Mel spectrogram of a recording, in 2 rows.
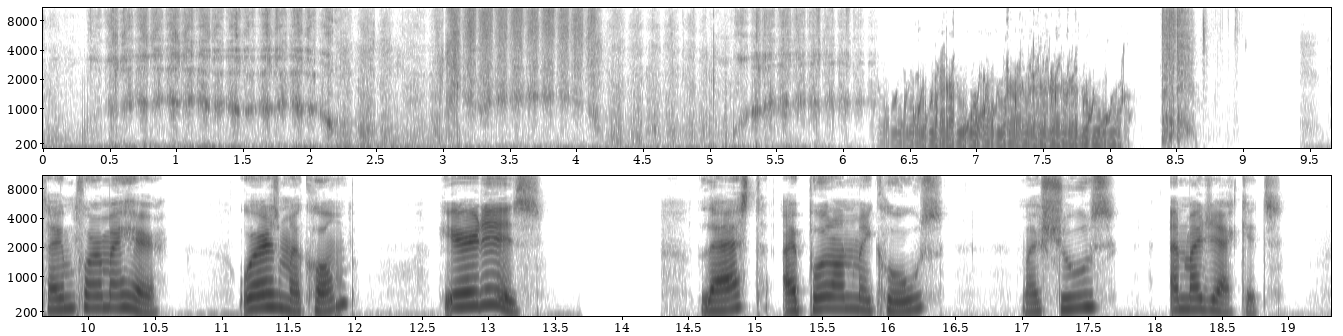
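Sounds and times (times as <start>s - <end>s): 
toothbrush scrubbing with toothpaste: 0.0s - 6.2s
short splash or spit: 0.3s - 4.1s, 5.0s - 9.0s
gargling water: 5.2s - 8.2s
speech: 9.7s - 10.6s, 11.2s - 12.0s, 12.6s - 13.4s, 14.6s - 19.0s.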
